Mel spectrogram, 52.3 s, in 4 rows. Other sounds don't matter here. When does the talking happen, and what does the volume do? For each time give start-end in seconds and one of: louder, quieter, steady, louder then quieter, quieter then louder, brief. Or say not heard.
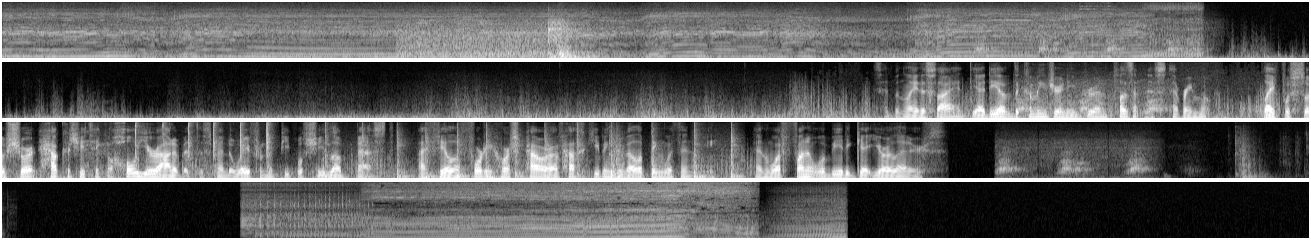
21.9-35.4 steady.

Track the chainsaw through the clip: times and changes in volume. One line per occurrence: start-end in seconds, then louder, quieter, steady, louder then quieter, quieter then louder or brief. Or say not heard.
0.0-12.1 steady
41.5-47.7 louder then quieter.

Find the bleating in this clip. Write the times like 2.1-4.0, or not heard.
not heard.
